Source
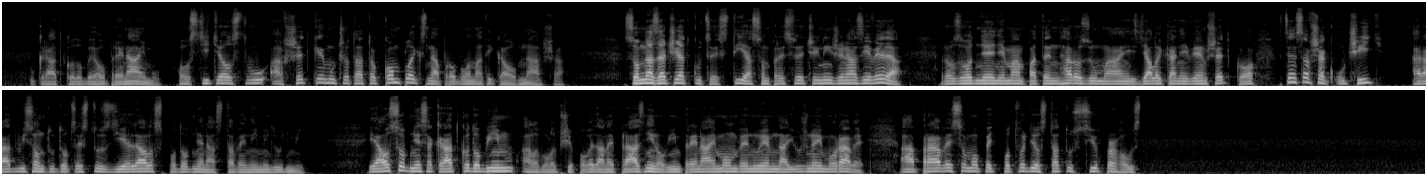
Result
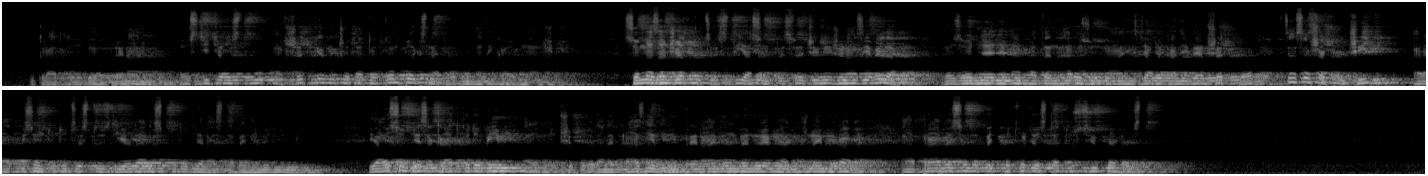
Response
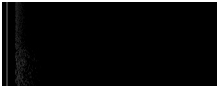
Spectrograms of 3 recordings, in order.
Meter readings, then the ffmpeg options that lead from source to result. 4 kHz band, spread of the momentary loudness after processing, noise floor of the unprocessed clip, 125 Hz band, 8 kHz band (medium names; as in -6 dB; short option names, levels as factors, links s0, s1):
-3.0 dB, 9 LU, -60 dBFS, -2.0 dB, -3.0 dB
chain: -filter_complex "[0:a]acrossover=split=670|1200[s0][s1][s2];[s1]asoftclip=type=tanh:threshold=0.0376[s3];[s0][s3][s2]amix=inputs=3:normalize=0,asuperstop=centerf=1000:order=12:qfactor=0.87[s4];[1:a]atrim=start_sample=2205,asetrate=35721,aresample=44100[s5];[s4][s5]afir=irnorm=-1:irlink=0"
